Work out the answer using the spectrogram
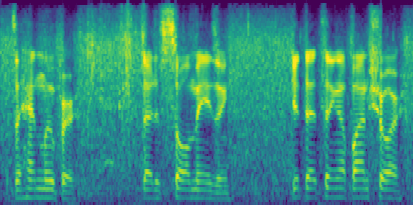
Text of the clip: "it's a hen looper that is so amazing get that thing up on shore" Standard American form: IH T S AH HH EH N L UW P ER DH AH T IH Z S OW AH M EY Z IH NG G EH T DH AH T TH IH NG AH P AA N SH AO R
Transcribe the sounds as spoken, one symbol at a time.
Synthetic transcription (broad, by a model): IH T S AH HH EH N L UW P ER DH AH T IH Z S OW AH M EY Z IH NG G EH T DH AH T TH IH NG AH P N SH AO R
